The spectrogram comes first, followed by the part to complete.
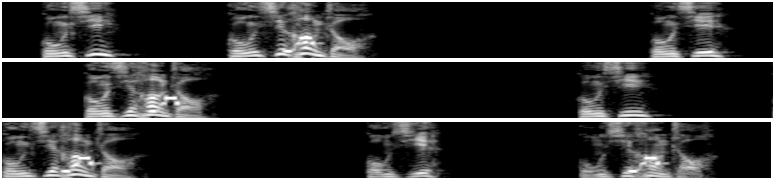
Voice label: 河南方言 男 恭喜杭州 河南话; 方言配音

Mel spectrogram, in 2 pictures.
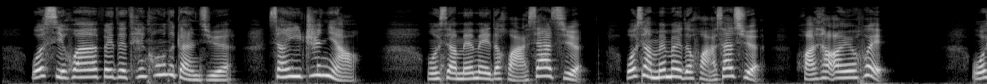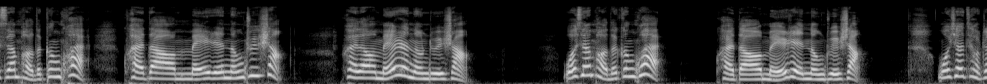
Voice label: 女 女真童; 安踏儿童; 真童配音

